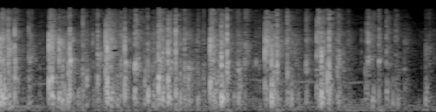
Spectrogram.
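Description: A group of people clapping: a dense, irregular patter of sharp claps that thins out at the end.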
